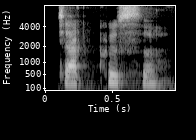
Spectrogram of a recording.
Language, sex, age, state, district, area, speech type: Odia, female, 30-45, Odisha, Bargarh, urban, read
